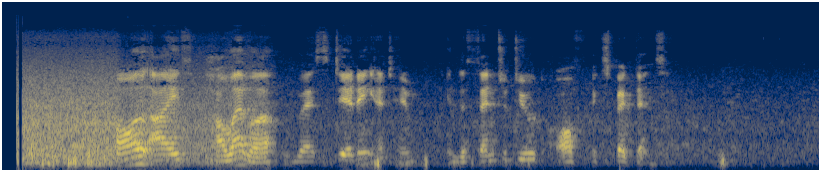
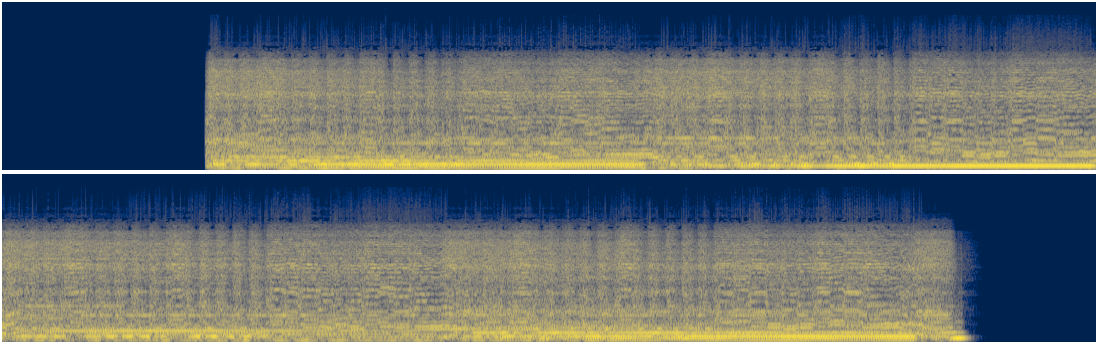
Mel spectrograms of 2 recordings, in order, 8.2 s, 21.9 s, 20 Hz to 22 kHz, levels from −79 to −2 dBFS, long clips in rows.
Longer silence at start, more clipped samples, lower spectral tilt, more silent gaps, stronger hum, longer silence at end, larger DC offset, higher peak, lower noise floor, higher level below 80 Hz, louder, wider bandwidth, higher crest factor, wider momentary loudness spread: second, 0.2 s vs 2.05 s; neither; second, -3.5 dB/octave vs -6.5 dB/octave; neither; neither; second, 0.95 s vs 1.25 s; neither; about the same, -2 dBFS vs 0 dBFS; second, -48 dBFS vs -85 dBFS; second, -64 dBFS vs -28 dBFS; second, -17 LUFS vs -11 LUFS; first, 12 kHz vs 8.4 kHz; first, 18 dB vs 10 dB; first, 20 LU vs 5 LU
